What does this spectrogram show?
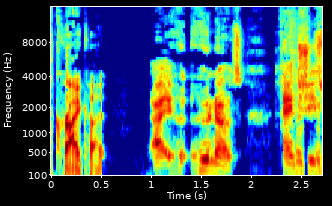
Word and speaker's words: Cricut: So, for the listeners, my sister's doing crafting with her Cricut, or Cricut, however you're supposed to pronounce it. I thought it was pronounced Crycut.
